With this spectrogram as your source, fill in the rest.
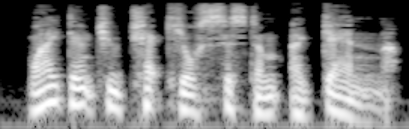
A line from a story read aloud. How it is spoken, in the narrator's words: said Holly, through gritted teeth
